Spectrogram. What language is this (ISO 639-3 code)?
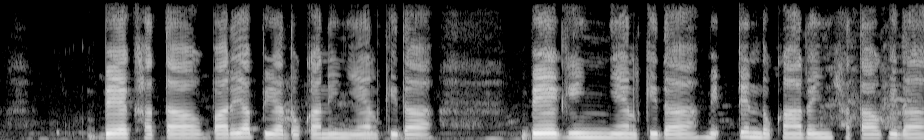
sat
